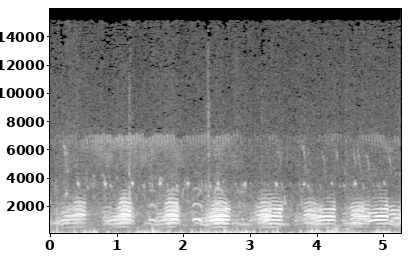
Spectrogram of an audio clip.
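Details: Black crowned cranes recorded with other wildlife at Rigueik, Zakouma National Park, Chad: steady rounds of harsh, harmonic honks, roughly five clusters in five seconds, over low background rumble.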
